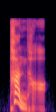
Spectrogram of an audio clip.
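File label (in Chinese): "探讨", Chinese; HSK6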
